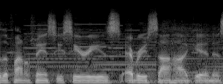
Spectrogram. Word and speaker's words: Sahuagin: His name is based on the Sahuagin, I guess you could pronounce it, It's supposed to be Sahuagin, but instead it's Sahagin.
